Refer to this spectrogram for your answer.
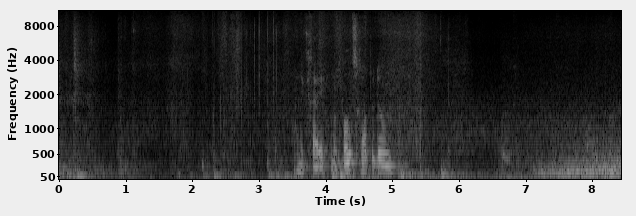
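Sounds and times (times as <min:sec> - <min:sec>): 
speech: 0:03.6 - 0:05.3
elevator doors sliding open and shut: 0:06.6 - 0:08.4.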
